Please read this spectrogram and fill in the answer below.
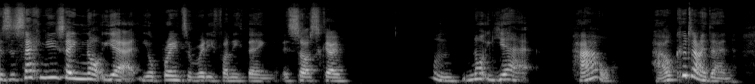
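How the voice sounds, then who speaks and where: Somewhat breathy and animated, a woman speaks at a moderate pace and a medium pitch. Her pitch swings very widely. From Manchester, England. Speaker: former RAF fighter pilot, public speaker. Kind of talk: interview answer. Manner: chatty, animated.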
